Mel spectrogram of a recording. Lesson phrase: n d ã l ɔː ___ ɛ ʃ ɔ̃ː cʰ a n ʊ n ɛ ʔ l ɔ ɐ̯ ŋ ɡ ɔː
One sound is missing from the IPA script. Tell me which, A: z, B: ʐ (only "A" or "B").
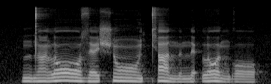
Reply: A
